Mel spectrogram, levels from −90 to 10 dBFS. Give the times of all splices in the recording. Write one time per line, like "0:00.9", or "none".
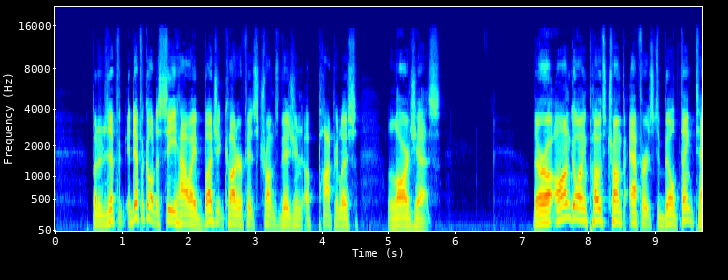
none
